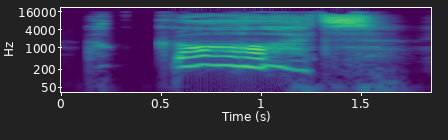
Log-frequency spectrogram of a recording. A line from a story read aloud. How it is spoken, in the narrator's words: groaned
